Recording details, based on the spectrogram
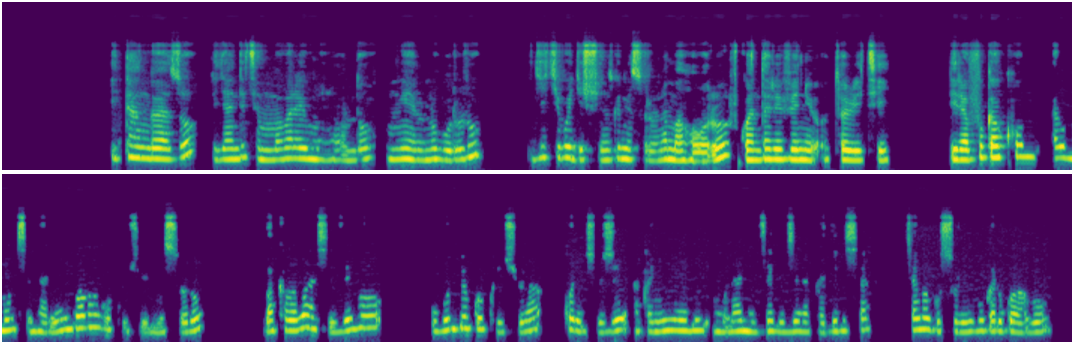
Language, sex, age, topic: Kinyarwanda, female, 25-35, government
